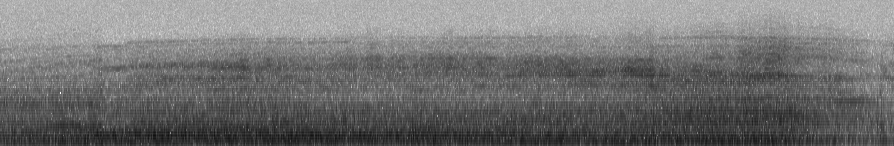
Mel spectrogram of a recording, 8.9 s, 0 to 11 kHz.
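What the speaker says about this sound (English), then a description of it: "Gave it the power and took off" Boeing 707 jet airliner engines spooling up to takeoff power, a loud steady broadband roar with a rising whine that holds for several seconds before easing slightly at the end.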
